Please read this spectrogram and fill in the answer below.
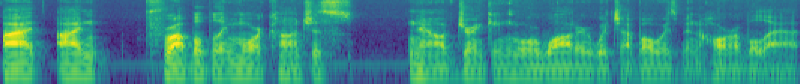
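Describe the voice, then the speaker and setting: A man's very deep, low voice at a moderate pace, monotone and flat, in a very clean recording with a silent background. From New York (Bronx), Puerto Rican family. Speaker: session singer and guitarist. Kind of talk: interview.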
